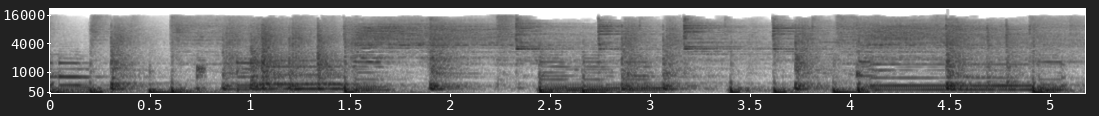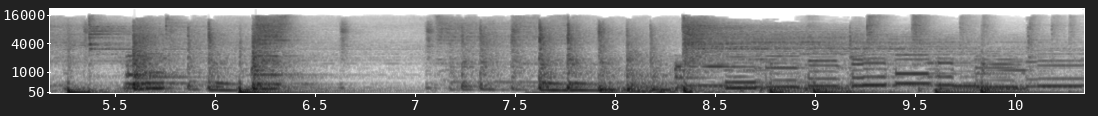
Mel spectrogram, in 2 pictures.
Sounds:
Drum kit, Cymbal, inside a large room or hall, Musical instrument, Drum roll, Drum, Snare drum, Music, Hi-hat

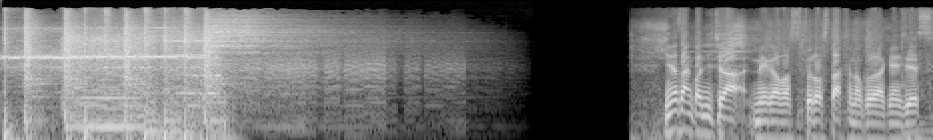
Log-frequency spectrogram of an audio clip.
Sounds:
Music, Speech, outside, urban or man-made

